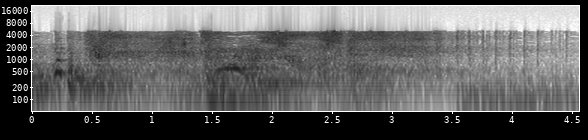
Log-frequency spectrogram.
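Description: A crowd cheers and shouts loudly in a large hall.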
